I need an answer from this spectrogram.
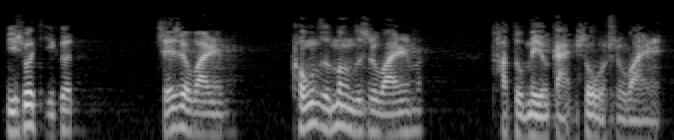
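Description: A man's voice: medium pitch, fast. Older male preacher in a reverberant hall. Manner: lively, repeats phrases, chuckles often. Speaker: pastor. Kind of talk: sermon with storytelling. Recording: dull recording with long hall reverb.

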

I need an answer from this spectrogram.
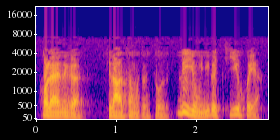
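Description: Husky man telling a story, lively pitch. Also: fast talker. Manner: repetitive, emphatic retelling. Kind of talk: storytelling lecture. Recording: husky lo-fi phone-like audio.

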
